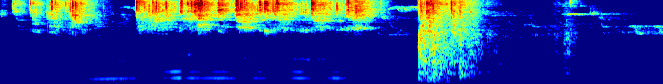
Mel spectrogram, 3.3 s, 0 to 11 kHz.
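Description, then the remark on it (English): Five dice rattle and clatter together for about two seconds, then land with a louder sharp burst and a final small click as they settle, over a faint low steady hum. “Okay, so I get 5 dice?”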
